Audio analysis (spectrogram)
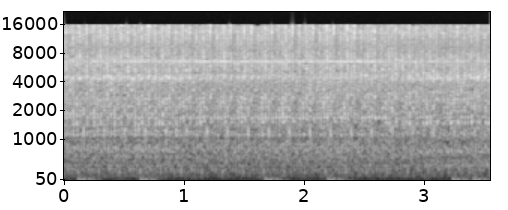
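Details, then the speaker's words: Diesel truck with compound turbos at first startup after build, fresh AMSOIL oil, checking coolant fitting for leaks: even idle with light regular clatter and steady low pulses about three a second, really quiet. Normal idle. "brand-new oil in here really quiet Wow I like this you know AMSOIL quiet"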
